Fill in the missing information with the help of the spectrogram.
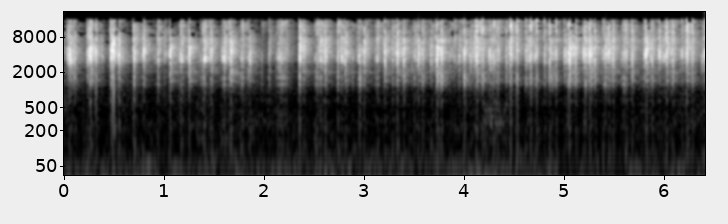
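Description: Long acrylic nail tips tap rapidly across the face and crown of a head-sized, hollow, matte black hard-plastic dummy head microphone. The result is a dense stream of crisp, dry clicks that die away almost instantly. They are bright and thin, centered around 3.8 kHz, with very little low end.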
